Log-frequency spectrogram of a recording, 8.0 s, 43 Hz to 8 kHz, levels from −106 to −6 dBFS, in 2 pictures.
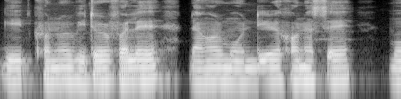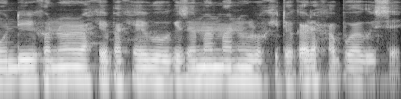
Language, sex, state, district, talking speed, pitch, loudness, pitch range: Assamese, male, Assam, Sonitpur, 125 wpm, 110 Hz, -17 LUFS, 110-115 Hz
